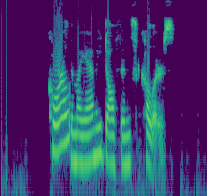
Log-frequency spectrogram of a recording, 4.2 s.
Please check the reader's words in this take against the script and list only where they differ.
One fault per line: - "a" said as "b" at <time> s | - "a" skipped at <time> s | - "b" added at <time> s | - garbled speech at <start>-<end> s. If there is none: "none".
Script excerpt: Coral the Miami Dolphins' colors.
none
